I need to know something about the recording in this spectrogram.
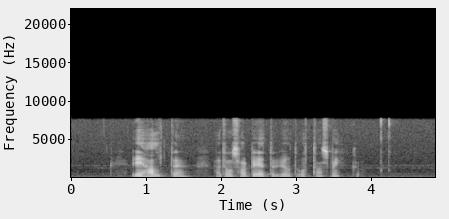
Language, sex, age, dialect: Faroese, male, 36-60, Suðurstreymoy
